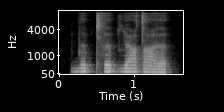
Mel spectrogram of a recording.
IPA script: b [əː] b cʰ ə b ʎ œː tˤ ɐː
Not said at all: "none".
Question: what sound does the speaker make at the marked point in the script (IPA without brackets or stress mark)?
əː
